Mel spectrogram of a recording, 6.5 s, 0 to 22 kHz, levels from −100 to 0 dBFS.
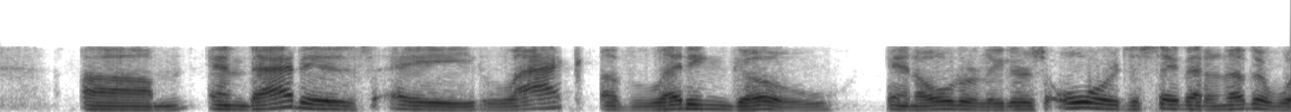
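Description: Speex codec damage runs throughout the speech: heavy, hoarse, noisy CELP coding that fits roughly an 8 kbps setting, starving the excitation, with nothing above 3.8 kHz.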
